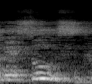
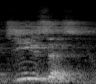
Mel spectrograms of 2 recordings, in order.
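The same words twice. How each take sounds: First: It is said with a Spanish accent. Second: It is said with an American English accent. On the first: "os espanhóis" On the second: "Os americanos dizem"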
